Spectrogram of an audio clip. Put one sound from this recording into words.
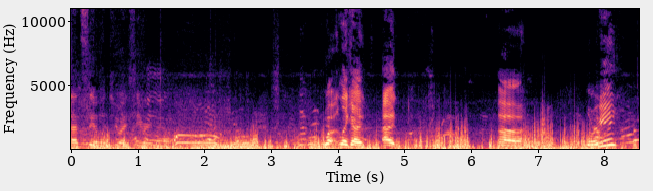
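Women and men chatter excitedly close by outdoors.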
